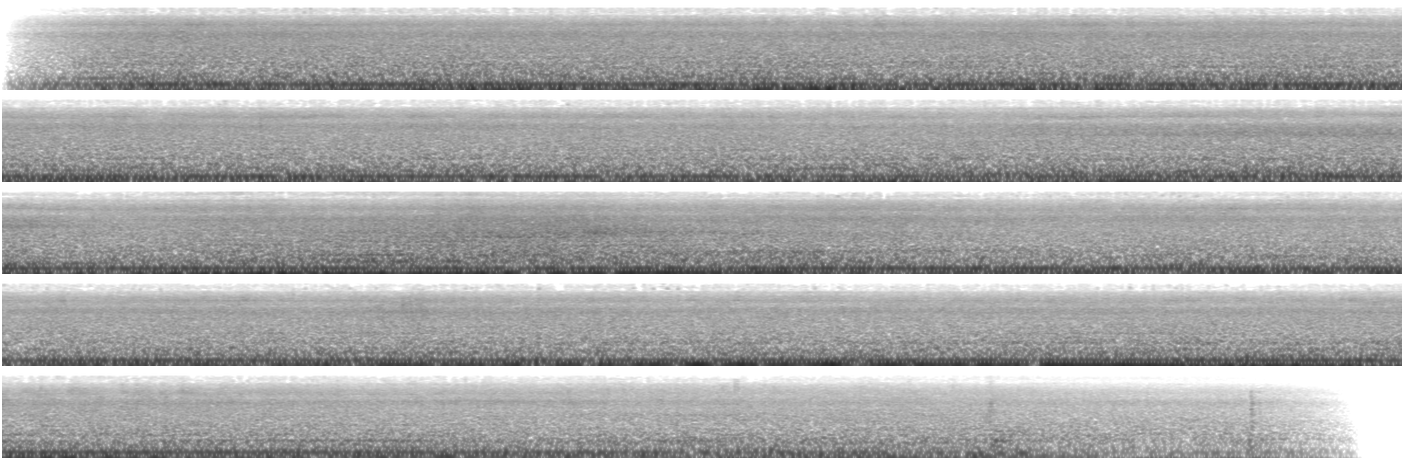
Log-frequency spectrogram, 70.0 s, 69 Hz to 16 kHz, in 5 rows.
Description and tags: binaural lmnln rain 9th flr
Binaural recording of rain from the 9th floor of an office-building in the city of Utrecht.
atmosphere, binaural, city, rain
